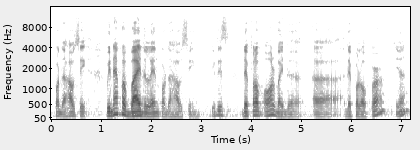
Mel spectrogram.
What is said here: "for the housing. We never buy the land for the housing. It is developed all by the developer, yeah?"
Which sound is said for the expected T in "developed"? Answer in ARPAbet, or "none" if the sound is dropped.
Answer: none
